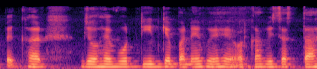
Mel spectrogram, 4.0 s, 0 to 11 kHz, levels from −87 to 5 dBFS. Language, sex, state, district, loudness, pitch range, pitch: Hindi, male, Tripura, West Tripura, -15 LUFS, 125-130 Hz, 130 Hz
